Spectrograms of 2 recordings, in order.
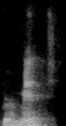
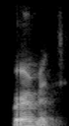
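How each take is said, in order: First: The stress is on the second syllable. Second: The stress is on the first syllable. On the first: "In the second case, the stress is on the second syllable" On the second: "in the first case, the stress is on the first syllable"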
